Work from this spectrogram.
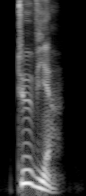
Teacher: So, take this super simple phrase, tu viens. If your voice falls at the end, it's a statement, you are coming. But if your voice rises at the end, those exact same words suddenly become a question, are you coming?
